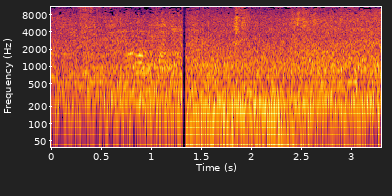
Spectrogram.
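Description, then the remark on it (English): Steady, loud roar of city street traffic in the centre of Bristol, with passing vehicles blending into a constant wash of road noise and a faint murmur of voices, broken by one brief dropout. “Just parked my car in one of the main car parks in the centre of Bristol, and I'm now heading to the outskirts where the supposed location is of the cave dwellers.”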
